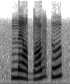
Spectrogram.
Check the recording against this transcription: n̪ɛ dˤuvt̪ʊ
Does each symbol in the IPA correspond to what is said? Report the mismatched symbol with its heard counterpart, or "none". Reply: none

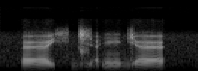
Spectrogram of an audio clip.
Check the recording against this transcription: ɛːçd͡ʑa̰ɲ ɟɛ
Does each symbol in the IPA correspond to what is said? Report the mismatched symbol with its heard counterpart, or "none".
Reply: none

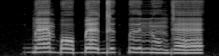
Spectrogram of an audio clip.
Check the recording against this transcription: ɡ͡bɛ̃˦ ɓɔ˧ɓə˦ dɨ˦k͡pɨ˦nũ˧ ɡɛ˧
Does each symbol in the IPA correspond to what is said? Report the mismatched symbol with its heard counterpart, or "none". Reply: ə˦ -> ɛ˦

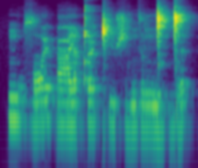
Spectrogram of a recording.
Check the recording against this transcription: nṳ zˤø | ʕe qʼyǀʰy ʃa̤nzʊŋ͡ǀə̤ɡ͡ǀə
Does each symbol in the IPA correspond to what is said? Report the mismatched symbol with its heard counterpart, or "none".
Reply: none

